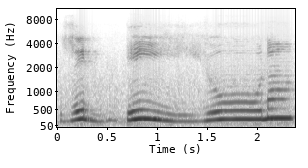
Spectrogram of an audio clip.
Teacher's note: رب، پھر با کے نیچے کسرہ ہے، آگے یا کے ساتھ اس کو اٹیچ کرنا ہے. ربیون، واو مدہ ہے، دونوں ہونٹوں کو گول کر لیجئے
